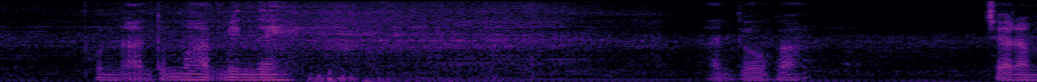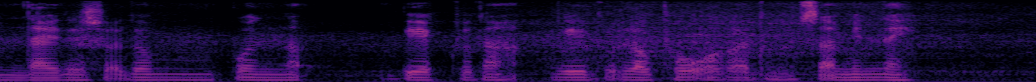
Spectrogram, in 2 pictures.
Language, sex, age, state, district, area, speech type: Manipuri, male, 30-45, Manipur, Imphal East, rural, spontaneous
